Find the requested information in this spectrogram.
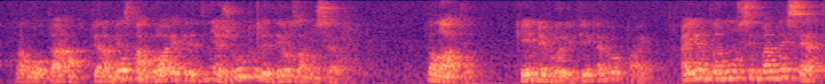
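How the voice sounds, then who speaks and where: A man with a high pitch and very wide pitch swings talks at a fairly quick pace broken by long, frequent pauses, amid noticeable background noise and audible room echo. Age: 60s. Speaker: Bible lecturer. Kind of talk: religious lecture.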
